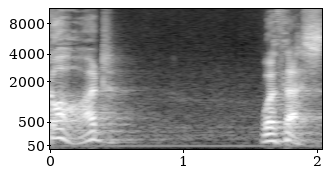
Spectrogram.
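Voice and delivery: heavy emphasis landing on the word God. Reading God with us three ways, the first: stress on God. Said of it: "The emphasis first on God".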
